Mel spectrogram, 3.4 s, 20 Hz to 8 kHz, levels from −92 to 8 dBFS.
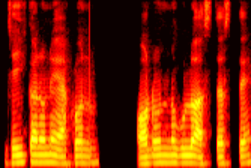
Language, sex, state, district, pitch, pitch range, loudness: Bengali, male, West Bengal, Dakshin Dinajpur, 125 Hz, 115-130 Hz, -18 LUFS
